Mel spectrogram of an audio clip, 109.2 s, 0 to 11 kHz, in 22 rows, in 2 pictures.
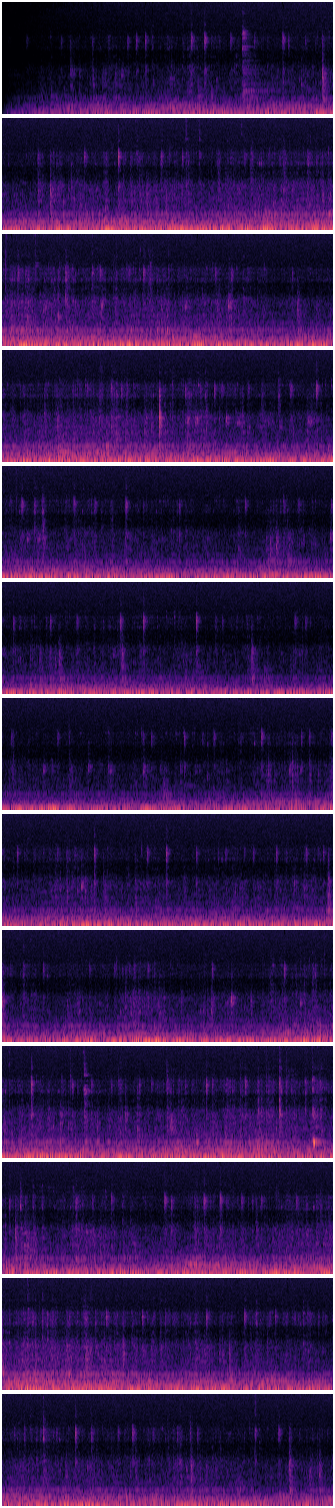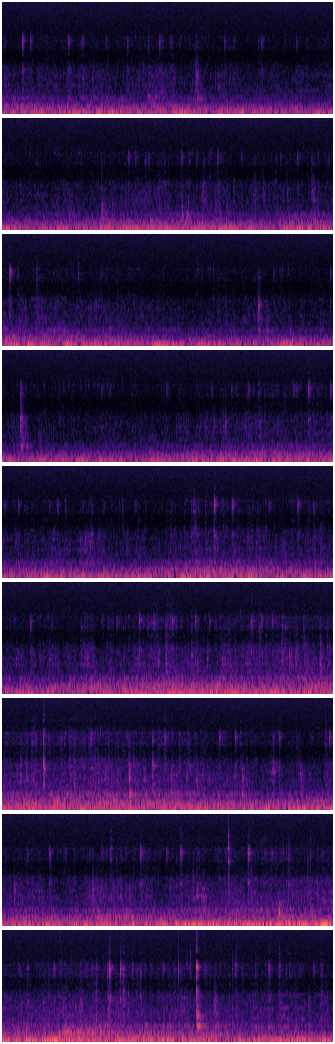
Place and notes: Utena, Lithuania, sounding fence
winter, wind, fence, contact microphones, geophone
Utenos apskritis, Lietuva, 2 February 2021, 16:20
